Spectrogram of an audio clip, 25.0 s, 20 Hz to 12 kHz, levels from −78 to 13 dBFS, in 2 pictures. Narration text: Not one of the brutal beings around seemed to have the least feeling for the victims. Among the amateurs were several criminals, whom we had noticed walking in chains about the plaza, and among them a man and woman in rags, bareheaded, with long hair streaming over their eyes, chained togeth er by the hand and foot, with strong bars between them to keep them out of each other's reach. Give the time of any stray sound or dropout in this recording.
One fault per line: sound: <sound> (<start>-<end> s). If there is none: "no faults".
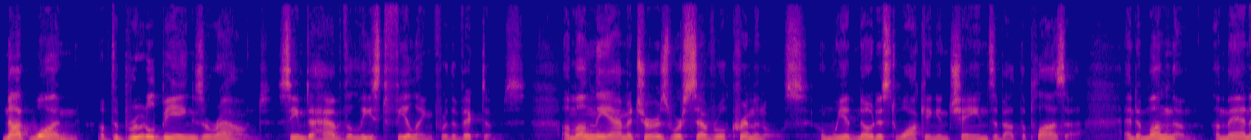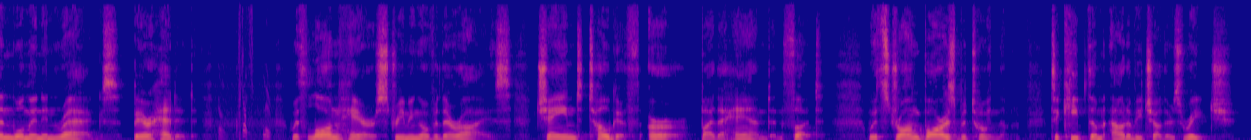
sound: chirp (14.7-15.2 s)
